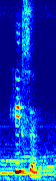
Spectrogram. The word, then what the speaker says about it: hasten: No T is heard in fasten, hasten, which makes them rhyme with arson, mason.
